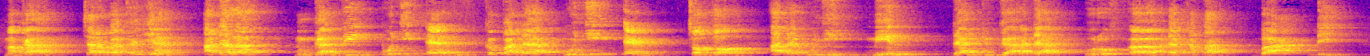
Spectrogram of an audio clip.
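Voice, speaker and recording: A high-pitched man with an Indonesian accent gives a reading lesson in a very echoey room. He over-enunciates like a careful teacher, stretching out syllables for demonstration, and sits some way from the microphone. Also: animated, a little slow, fairly bright tone, recorded from a distance. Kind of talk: instructional lesson with chanted examples.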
